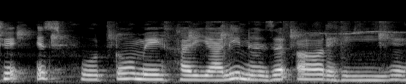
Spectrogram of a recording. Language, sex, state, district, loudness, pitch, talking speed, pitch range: Hindi, female, Madhya Pradesh, Umaria, -15 LUFS, 220 Hz, 130 wpm, 205-235 Hz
